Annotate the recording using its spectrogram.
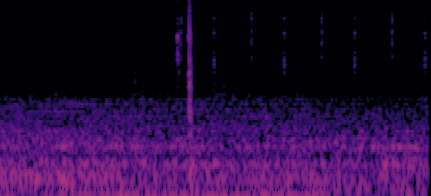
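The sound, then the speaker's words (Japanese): Steady low rumble of a car driving onto a highway amid heavier traffic than usual, heard from inside the cabin, with a string of faint, light clicks ticking over the engine and tire noise. No one speaks. “ここから高速道路に乗るんだね。いつもより車多いよね。”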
